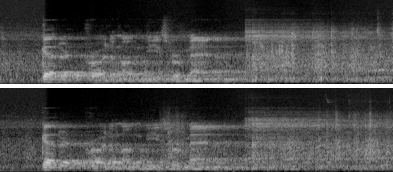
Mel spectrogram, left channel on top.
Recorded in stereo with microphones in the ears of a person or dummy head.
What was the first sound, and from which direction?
A man speaking, 20° right (ahead or behind).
